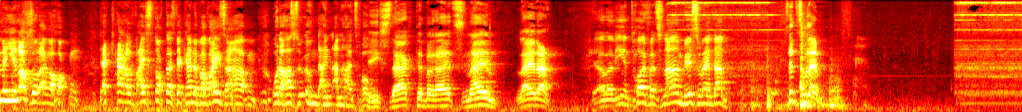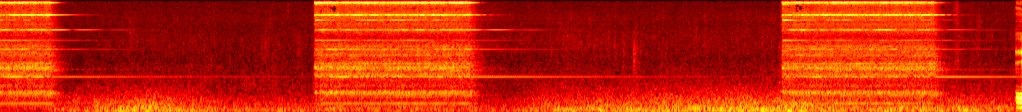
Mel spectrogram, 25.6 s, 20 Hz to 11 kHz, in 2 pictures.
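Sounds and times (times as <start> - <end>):
speech: 0.0 - 10.6
telephone ringing with a trilling electronic bell: 8.2 - 10.6, 11.9 - 15.3, 16.7 - 20.2, 22.5 - 25.5.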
